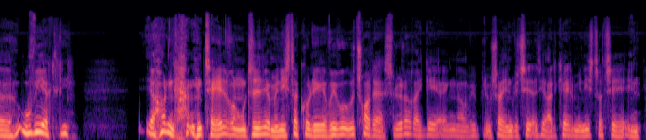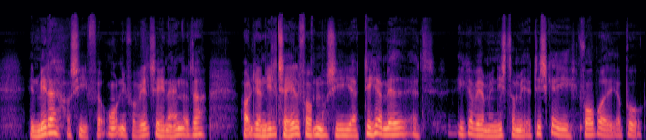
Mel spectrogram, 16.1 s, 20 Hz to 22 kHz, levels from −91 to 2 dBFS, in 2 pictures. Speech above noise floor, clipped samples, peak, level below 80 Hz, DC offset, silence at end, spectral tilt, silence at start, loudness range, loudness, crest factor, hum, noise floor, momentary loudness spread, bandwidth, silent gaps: 40 dB; under 0.1%; -6 dBFS; -56 dBFS; under 0.1%; 0.05 s; -6.5 dB/octave; 0 s; 6 LU; -25 LUFS; 18 dB; none; -64 dBFS; 11 LU; 15.5 kHz; none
